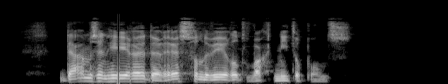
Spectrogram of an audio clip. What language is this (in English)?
Dutch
